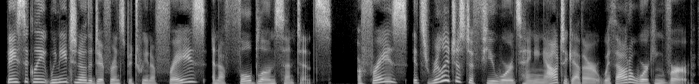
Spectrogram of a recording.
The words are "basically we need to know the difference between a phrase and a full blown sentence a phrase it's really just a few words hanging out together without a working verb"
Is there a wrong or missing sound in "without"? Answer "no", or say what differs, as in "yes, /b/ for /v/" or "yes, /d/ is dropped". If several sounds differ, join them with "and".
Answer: no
